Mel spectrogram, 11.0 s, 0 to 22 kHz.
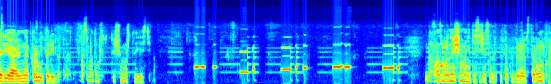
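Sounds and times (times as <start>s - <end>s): metal detector beeps: 1.3s - 11.0s.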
